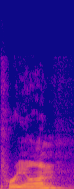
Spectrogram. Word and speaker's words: prion: So it's pronounced prion.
